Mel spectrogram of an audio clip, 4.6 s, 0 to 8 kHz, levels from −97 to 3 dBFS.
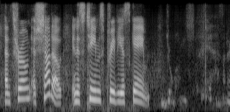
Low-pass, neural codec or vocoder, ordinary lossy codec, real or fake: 7.2 kHz; codec, 16 kHz, 2 kbps, X-Codec, HuBERT features, trained on LibriSpeech; none; fake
